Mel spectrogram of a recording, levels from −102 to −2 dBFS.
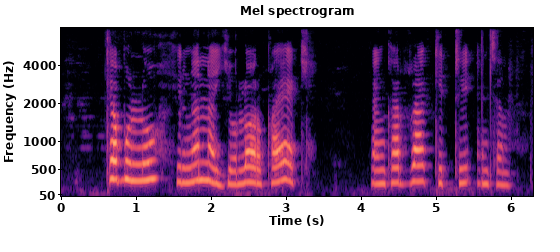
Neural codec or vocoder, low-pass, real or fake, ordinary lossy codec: none; none; real; none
